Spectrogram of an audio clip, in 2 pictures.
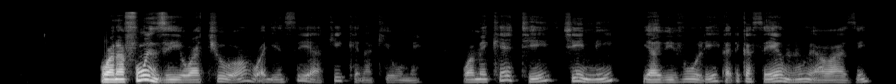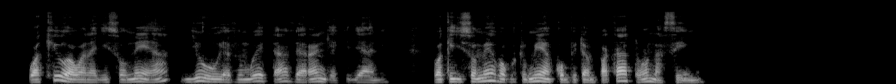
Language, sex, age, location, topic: Swahili, male, 25-35, Dar es Salaam, education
